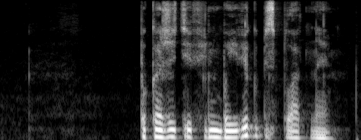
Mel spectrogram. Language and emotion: Russian, neutral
